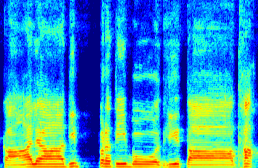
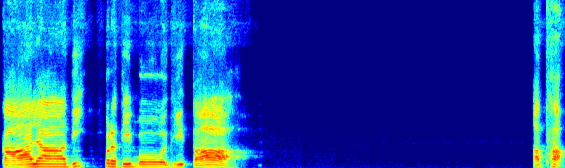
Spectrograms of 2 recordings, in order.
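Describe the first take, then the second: First: The last two words merge into one. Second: The last two words are said separately.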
